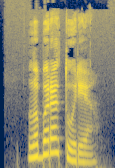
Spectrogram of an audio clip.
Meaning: laboratory
- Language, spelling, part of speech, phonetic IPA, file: Russian, лаборатория, noun, [ɫəbərɐˈtorʲɪjə], Ru-лаборатория.ogg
